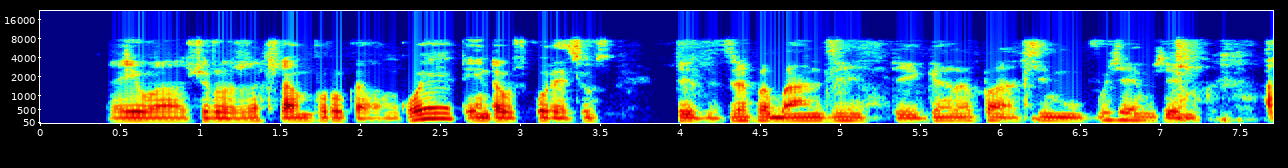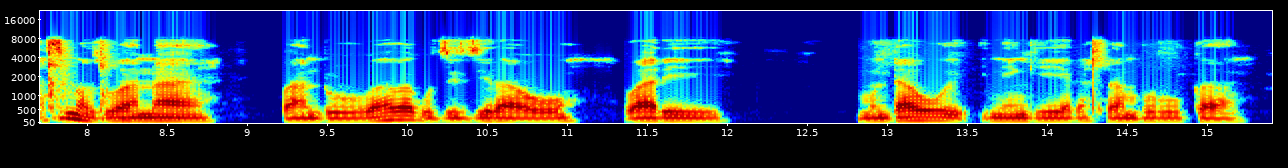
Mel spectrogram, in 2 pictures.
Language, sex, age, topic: Ndau, male, 18-24, education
